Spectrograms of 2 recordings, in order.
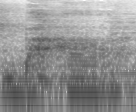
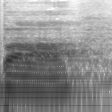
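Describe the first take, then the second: First: The b is followed by an h sound. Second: The b has no h sound after it. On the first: The speaker calls it right. "B-H, Bha" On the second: The speaker calls it wrong. "not Ba"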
